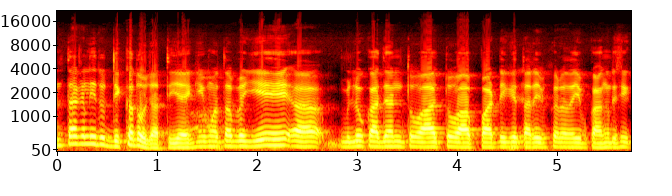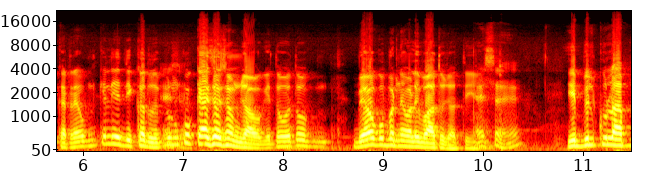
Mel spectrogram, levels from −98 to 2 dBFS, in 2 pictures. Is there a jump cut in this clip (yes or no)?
no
